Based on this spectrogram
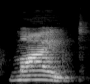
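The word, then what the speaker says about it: might: common use में है के एच से पहले और आई के बाद जो अक्षर जी होता है वो साइलेंट होता है लाइट माइट साइट राइट इन सब में जी साइलेंट है ठीक है इसके बाद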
